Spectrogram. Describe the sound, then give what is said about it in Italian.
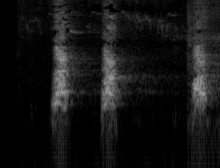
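A miller's dog barks three times in the morning in an irregular rhythm, each bark short and fairly loud, with brief quiet gaps between them and no talking. “La mattina il mugnaio, con il suo cane, venne a trovare il suo giovane ospite.”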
